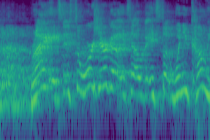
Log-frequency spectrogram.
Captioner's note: audience laughing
